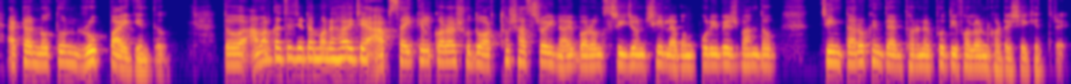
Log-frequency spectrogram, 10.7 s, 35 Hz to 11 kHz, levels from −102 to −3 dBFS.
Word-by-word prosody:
একটা 165 Hz, -, +1 dB
নতুন 160 Hz, +3 st, -1 dB, 0.2 s
রূপ 175 Hz, +2 st, +7 dB
পায় 110 Hz, -4 st, +6 dB
কিন্তু। 90 Hz, -1 st, -4 dB, 0.7 s
তো -, -, +2 dB, 0.2 s
আমার -, -, +2 dB
কাছে 210 Hz, +1 st, +1 dB
যেটা 210 Hz, 0 st, +2 dB
মনে 200 Hz, -, +3 dB
হয় 210 Hz, -1 st, +5 dB
যে 200 Hz, -, +6 dB, 0.2 s
up -, -, -3 dB
cycle 170 Hz, +2 st, 0 dB
করা 165 Hz, 0 st, +3 dB
শুধু 155 Hz, -1 st, -1 dB
অর্থশাস্ত্রই 160 Hz, +1 st, -2 dB
নয় 125 Hz, +3 st, -1 dB
বরং 130 Hz, +1 st, +2 dB
সৃজনশীল 135 Hz, +1 st, 0 dB
এবং 125 Hz, +1 st, -1 dB
পরিবেশ 140 Hz, 0 st, +2 dB
বান্ধব 130 Hz, 0 st, -1 dB, 0.5 s
চিন্তারও 155 Hz, -1 st, +2 dB
কিন্তু 150 Hz, -4 st, -3 dB
এক -, -, -5 dB
ধরনের 130 Hz, -1 st, -1 dB
প্রতিফলন 130 Hz, -4 st, -1 dB
ঘটে 105 Hz, -1 st, -5 dB
সেক্ষেত্রে। -, -, -10 dB
145 Hz, 170 wpm, -23 LUFS, 130-165 Hz, 0.7 s, রূপ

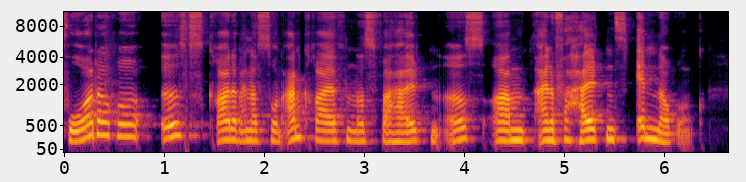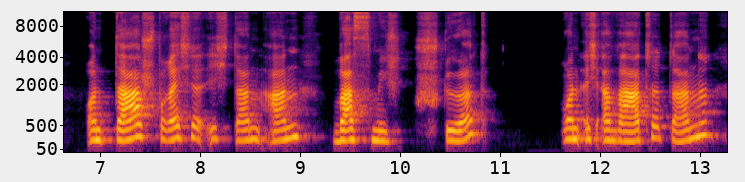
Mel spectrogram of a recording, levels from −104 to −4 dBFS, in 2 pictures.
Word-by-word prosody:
fordere, 265 Hz, +6 st, +1 dB, 0.2 s
ist 275 Hz, +2 st, -3 dB
grade 205 Hz, +1 st, +1 dB
wenn 195 Hz, 0 st, -5 dB
das 190 Hz, 0 st, -5 dB
so 195 Hz, -, -7 dB
'n -, -, -7 dB
angreifendes 185 Hz, -4 st, -2 dB
Verhalten 180 Hz, +1 st, -3 dB
ist, 215 Hz, +2 st, -5 dB
ähm, 195 Hz, 0 st, +1 dB
eine 200 Hz, 0 st, +1 dB
Verhaltensänderung, 210 Hz, -2 st, -1 dB, 0.5 s
und 200 Hz, 0 st, -2 dB
da 205 Hz, +6 st, +9 dB
spreche 230 Hz, -2 st, -1 dB
ich 220 Hz, 0 st, -10 dB
dann 200 Hz, +2 st, -1 dB
an, 220 Hz, +5 st, +1 dB, 0.3 s
was 200 Hz, +3 st, +4 dB
mich 190 Hz, -1 st, -5 dB
stört, 195 Hz, +12 st, -3 dB, 0.7 s
und 220 Hz, 0 st, 0 dB
ich 220 Hz, -, -4 dB
erwarte 195 Hz, +4 st, +3 dB
dann, 230 Hz, +10 st, 0 dB
205 Hz, 115 wpm, -23 LUFS, 190-225 Hz, 0.7 s, da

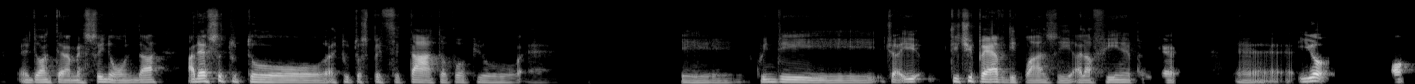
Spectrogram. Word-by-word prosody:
ehm, -, -, -7 dB
durante 105 Hz, 0 st, 0 dB
la 100 Hz, -, +1 dB
messa 95 Hz, +3 st, -4 dB
in 115 Hz, -1 st, +2 dB
onda. 105 Hz, +4 st, 0 dB, 0.2 s
Adesso 140 Hz, 0 st, +5 dB
è -, -, -7 dB
tutto 100 Hz, -7 st, +1 dB
è -, -, -4 dB
tutto -, -, -7 dB
spezzettato, 100 Hz, -2 st, +1 dB
proprio 95 Hz, -2 st, -8 dB
eh 85 Hz, -1 st, -25 dB, 1.3 s
ehm, 90 Hz, +1 st, -9 dB
quindi 100 Hz, -5 st, -2 dB
cioè, 130 Hz, -, -2 dB
io 130 Hz, -, +1 dB, 0.2 s
ti 140 Hz, -4 st, -2 dB
ci 160 Hz, +5 st, +2 dB
perdi 115 Hz, -6 st, +6 dB
quasi, 95 Hz, -2 st, -3 dB
alla 95 Hz, 0 st, -1 dB
fine, 105 Hz, +2 st, -4 dB
perché, 350 Hz, -, -7 dB, 0.5 s
ehm, -, -, -9 dB
io -, -, +6 dB, 0.5 s
ho -, -, +6 dB
100 Hz, 120 wpm, -22 LUFS, 95-115 Hz, 1.3 s, perdi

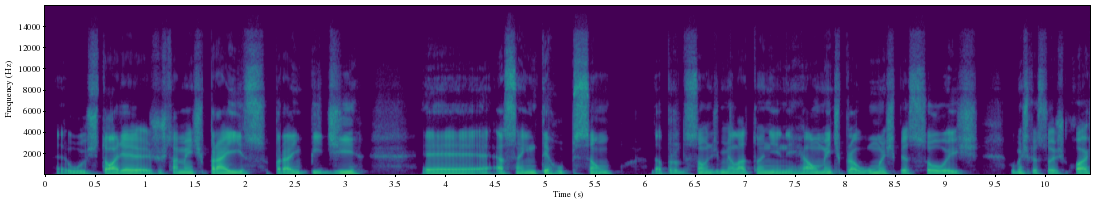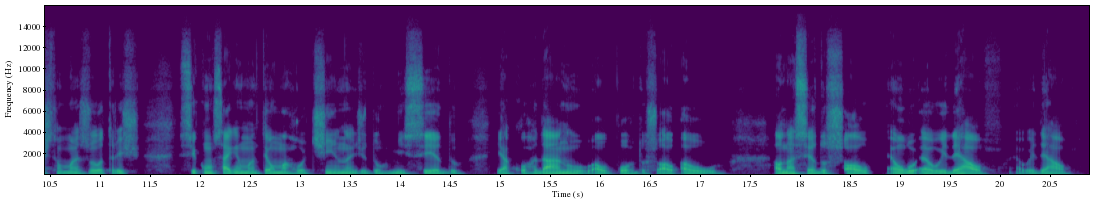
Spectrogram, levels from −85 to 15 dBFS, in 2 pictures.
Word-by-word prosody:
eh, -, -, -7 dB
o 70 Hz, 0 st, -1 dB
estore 75 Hz, +7 st, +4 dB
é 80 Hz, -7 st, +5 dB
justamente 90 Hz, +5 st, -1 dB
para 110 Hz, +3 st, +5 dB
isso, 85 Hz, -4 st, +1 dB
para 75 Hz, -, +3 dB
impedir, 85 Hz, +4 st, +1 dB, 0.6 s
eh, 75 Hz, -3 st, +2 dB
essa 85 Hz, 0 st, +1 dB
interrupção 90 Hz, -1 st, +1 dB, 0.4 s
da -, -, -2 dB
produção 80 Hz, +1 st, -2 dB
de 80 Hz, +1 st, -5 dB
melatonina 80 Hz, -2 st, 0 dB
e -, -, -3 dB
realmente 80 Hz, +4 st, +1 dB
para -, -, +1 dB
algumas 95 Hz, +5 st, +1 dB
pessoas 80 Hz, -3 st, 0 dB, 0.3 s
algumas 90 Hz, -2 st, -1 dB
pessoas -, -, -3 dB
gostam, 105 Hz, -4 st, +1 dB
mas 85 Hz, +1 st, -4 dB
outras 95 Hz, +5 st, -2 dB, 0.4 s
se -, -, -4 dB
conseguem 90 Hz, -4 st, +1 dB
manter 80 Hz, -1 st, -1 dB
uma 80 Hz, 0 st, +1 dB
rotina 75 Hz, -1 st, -2 dB
de 65 Hz, -, -7 dB
dormir 75 Hz, +1 st, -5 dB
cedo 75 Hz, 0 st, -2 dB, 0.3 s
e -, -, -4 dB
acordar 70 Hz, 0 st, +2 dB
no 70 Hz, -1 st, 0 dB
ao -, -, +1 dB
pôr 75 Hz, -1 st, -3 dB
do 75 Hz, -, -11 dB
sol, -, -, -1 dB
ao 70 Hz, -4 st, -1 dB, 0.6 s
ao -, -, +4 dB
nascer 75 Hz, +1 st, +1 dB
do 80 Hz, +2 st, -2 dB
sol 75 Hz, -, +1 dB, 0.2 s
é -, -, -2 dB
o 95 Hz, +1 st, +3 dB
é 85 Hz, -, 0 dB
o 80 Hz, 0 st, 0 dB
ideal 75 Hz, -1 st, +2 dB, 0.3 s
é -, -, -17 dB
o 70 Hz, -, -6 dB
ideal. 70 Hz, -2 st, -3 dB
80 Hz, 155 wpm, -24 LUFS, 75-85 Hz, 0.6 s, é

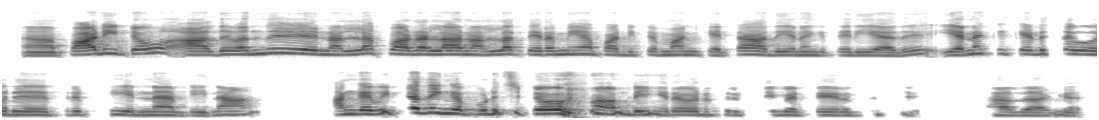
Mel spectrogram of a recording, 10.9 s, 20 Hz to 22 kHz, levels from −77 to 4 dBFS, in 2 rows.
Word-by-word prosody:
ஆ -, -, -2 dB, 0.2 s
பாடிட்டோம். 270 Hz, +6 st, +5 dB, 0.2 s
அது 205 Hz, +2 st, 0 dB
வந்து 260 Hz, +6 st, -2 dB, 0.3 s
நல்ல 220 Hz, +5 st, -1 dB
பாடலா, 235 Hz, -1 st, +4 dB
நல்ல 220 Hz, +4 st, 0 dB
திறமையா 230 Hz, +2 st, -2 dB
பாடிட்டோமான்னு 200 Hz, 0 st, -5 dB
கேட்டா 185 Hz, +5 st, -1 dB
அது 200 Hz, 0 st, -5 dB
எனக்குத் 185 Hz, -1 st, -8 dB
தெரியாது. 180 Hz, +3 st, -3 dB, 0.2 s
எனக்கு 260 Hz, +2 st, -4 dB
கிடைத்த 250 Hz, +1 st, -3 dB
ஒரு 205 Hz, -1 st, -1 dB, 0.2 s
திருப்தி 210 Hz, +2 st, -9 dB
என்ன 190 Hz, +1 st, -3 dB
அப்படின்னா, 180 Hz, +4 st, -2 dB, 0.5 s
அங்க 245 Hz, -, +3 dB
விட்டது 325 Hz, 0 st, +5 dB
இங்க 265 Hz, -, +4 dB
பிடிச்சுட்டோ 260 Hz, +1 st, +2 dB, 0.3 s
அப்படிங்கிற 215 Hz, -1 st, -2 dB
ஒரு 195 Hz, -, -10 dB
திருப்தி 200 Hz, +1 st, -12 dB
மட்டு 190 Hz, 0 st, -6 dB
இருந்துச்சு, 180 Hz, +3 st, -15 dB, 0.5 s
அதாங்க. 175 Hz, -1 st, -5 dB
210 Hz, 160 wpm, -24 LUFS, 195-245 Hz, 0.5 s, பாடிட்டோம்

